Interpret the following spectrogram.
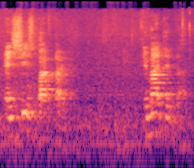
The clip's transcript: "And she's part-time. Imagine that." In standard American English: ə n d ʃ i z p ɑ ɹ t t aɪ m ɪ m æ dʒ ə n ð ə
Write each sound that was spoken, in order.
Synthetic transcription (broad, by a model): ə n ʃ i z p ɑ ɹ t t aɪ ɪ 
